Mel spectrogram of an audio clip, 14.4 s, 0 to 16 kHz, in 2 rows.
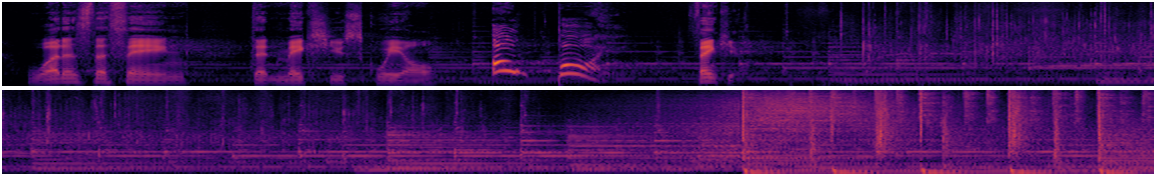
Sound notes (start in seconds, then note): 5.2 audience cheering and applauding; 9.8 upbeat music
